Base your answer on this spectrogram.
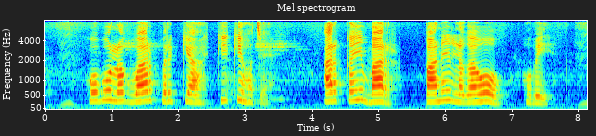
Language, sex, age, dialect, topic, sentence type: Magahi, female, 18-24, Northeastern/Surjapuri, agriculture, question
